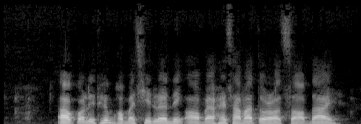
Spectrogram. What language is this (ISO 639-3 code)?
tha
